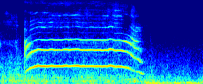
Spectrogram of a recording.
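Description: A child's long cry of dismay: one held high note about two seconds long that rises at the start and sinks away at the end. A low rumble follows near the end.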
